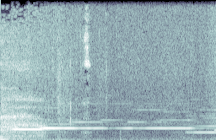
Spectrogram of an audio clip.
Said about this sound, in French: C'est quoi ce bruit Tu entends la musique Ah, est-ce que c'est le... Ouais. Ah, c'est l'ice cream truck Et voilà Oh, chers auditeurs, auditrices, vous entendez l'ice cream truck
